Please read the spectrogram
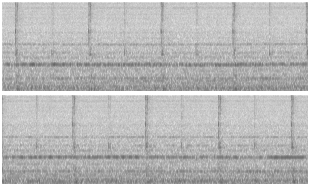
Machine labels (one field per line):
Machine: valve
